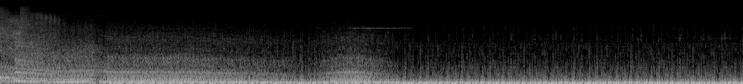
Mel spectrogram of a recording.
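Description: A jet plane's engines drone steadily overhead.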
